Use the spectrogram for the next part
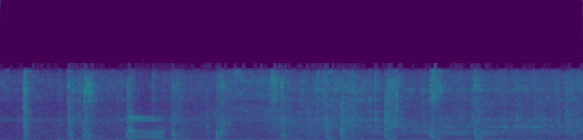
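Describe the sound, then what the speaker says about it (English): A tram departs Altrincham for Piccadilly, rolling away with a steady rumbling hum, rhythmic clicks over rail joints and a brief whine, fairly close with no talking. "we've got the tram departing for Piccadilly."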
